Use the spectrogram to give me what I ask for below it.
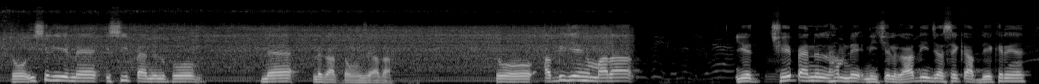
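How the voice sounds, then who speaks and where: A man working as a solar installer, giving a plain, unhurried on-site explanation of his work to viewers at a house. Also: medium pitch, background noise.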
